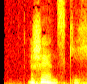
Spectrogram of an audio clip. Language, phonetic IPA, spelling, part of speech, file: Russian, [ˈʐɛnskʲɪj], женский, adjective, Ru-женский.ogg
- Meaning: 1. female 2. woman's, women's 3. feminine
